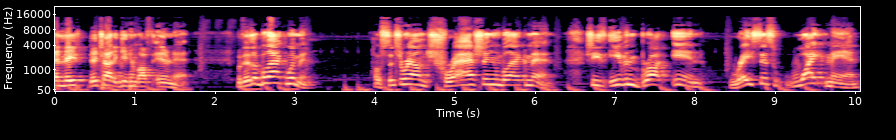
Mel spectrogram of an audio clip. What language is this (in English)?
English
